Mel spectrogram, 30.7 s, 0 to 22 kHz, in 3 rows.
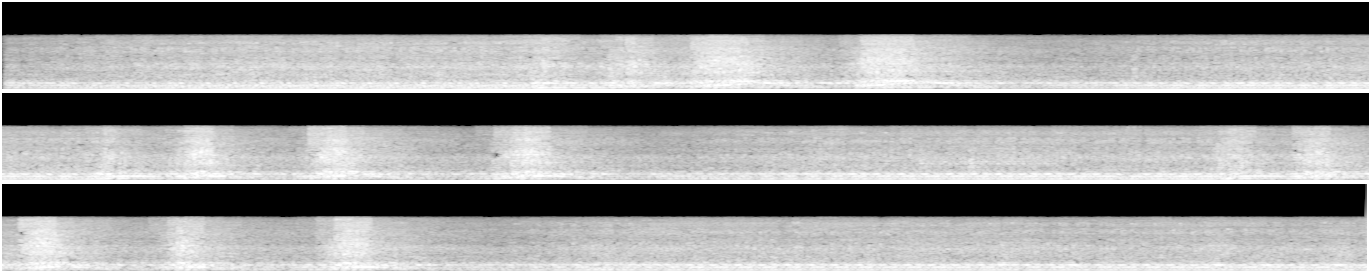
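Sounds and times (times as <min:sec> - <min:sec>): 
sedan: 0:00.0 - 0:30.7.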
